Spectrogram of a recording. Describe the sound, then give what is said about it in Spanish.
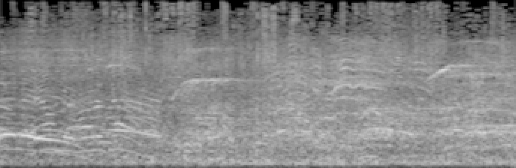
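A large crowd jeers loudly and continuously at Sánchez, who arrives accompanied by the king, with long drawn-out boos and shrill whistles rising over a dense roar of voices throughout. “Sonó un poco a eso, sonó a Sánchez ha utilizado al rey de parapeto ante los abucheos del público, aunque en Moncloa lo negaron y dijeron que eso era de malpensados.”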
